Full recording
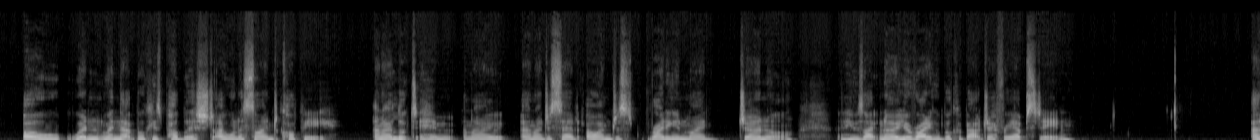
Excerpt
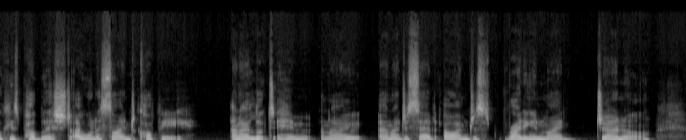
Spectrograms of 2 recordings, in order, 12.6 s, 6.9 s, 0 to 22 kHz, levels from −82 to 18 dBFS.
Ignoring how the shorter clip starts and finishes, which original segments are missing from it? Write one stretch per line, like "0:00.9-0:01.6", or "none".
none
